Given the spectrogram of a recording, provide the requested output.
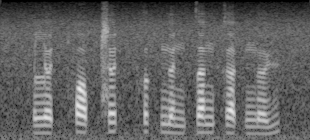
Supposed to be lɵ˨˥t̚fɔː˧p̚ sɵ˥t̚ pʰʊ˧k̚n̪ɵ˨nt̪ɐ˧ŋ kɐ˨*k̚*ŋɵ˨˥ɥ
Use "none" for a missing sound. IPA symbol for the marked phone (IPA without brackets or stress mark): k̚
